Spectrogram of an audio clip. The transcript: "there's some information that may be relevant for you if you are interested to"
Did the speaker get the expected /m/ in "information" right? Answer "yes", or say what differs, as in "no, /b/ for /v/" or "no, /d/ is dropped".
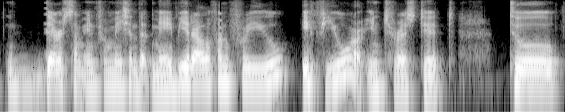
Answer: yes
